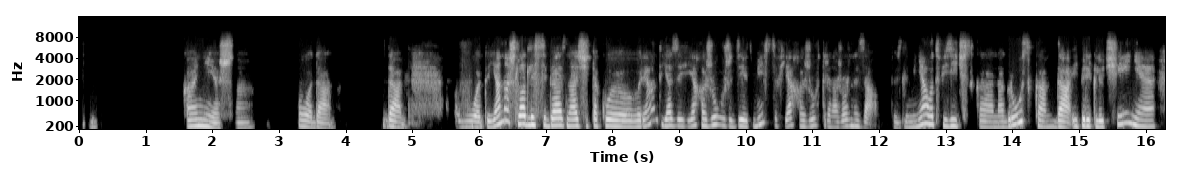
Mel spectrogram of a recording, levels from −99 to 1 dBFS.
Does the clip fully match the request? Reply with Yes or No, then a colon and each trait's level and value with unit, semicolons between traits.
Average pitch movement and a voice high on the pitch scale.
Yes: average, 3.2 semitones; high, 200 Hz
